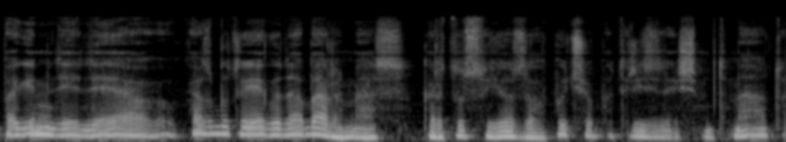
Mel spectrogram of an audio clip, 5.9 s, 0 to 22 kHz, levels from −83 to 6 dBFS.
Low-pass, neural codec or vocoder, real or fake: 14.4 kHz; vocoder, 48 kHz, 128 mel bands, Vocos; fake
